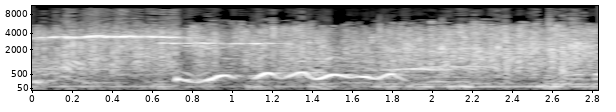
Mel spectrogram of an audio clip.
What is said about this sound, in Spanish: Vamos a la tribuna. A ver ese aplauso.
